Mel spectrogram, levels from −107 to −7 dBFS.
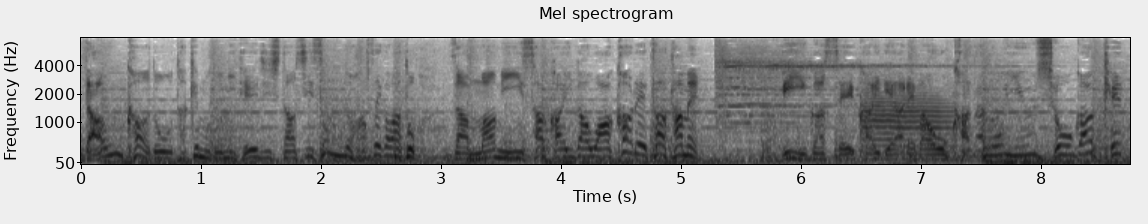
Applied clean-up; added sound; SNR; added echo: none; Trumpet; 10 dB; none.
